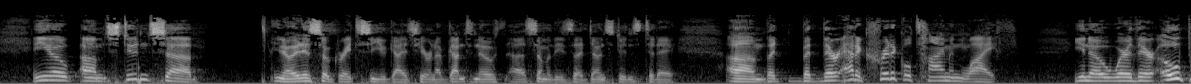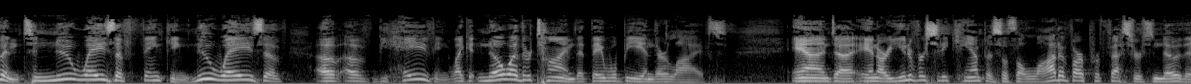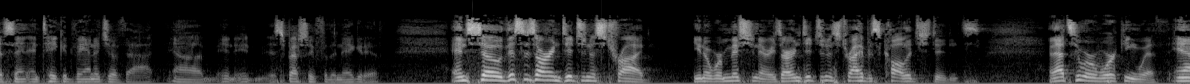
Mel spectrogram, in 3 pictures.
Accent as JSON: {"language": "English", "town": "Ord", "region": "Nebraska", "country": "United States", "lives_now": "Lincoln, United States", "said": "I'm from Ord, Nebraska. Anybody know where Ord, Nebraska is at? Yeah, come on, give it up. For Ord, a town of about 2,000, I was raised in a strong Catholic family, one of nine kids."}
